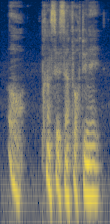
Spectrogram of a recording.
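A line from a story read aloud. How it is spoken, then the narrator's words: Masked attendant exclaiming. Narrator (French): s'écria la suivante masquée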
